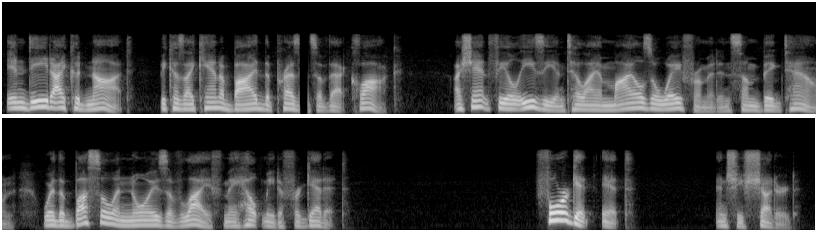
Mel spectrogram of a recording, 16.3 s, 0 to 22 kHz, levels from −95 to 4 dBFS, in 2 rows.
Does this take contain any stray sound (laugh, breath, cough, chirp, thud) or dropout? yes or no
yes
